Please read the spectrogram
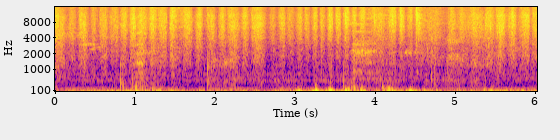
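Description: A towel rubbing briskly over wet hair close to the microphone: a continuous scratchy rustle, with a few soft low thumps about three to four seconds in.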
